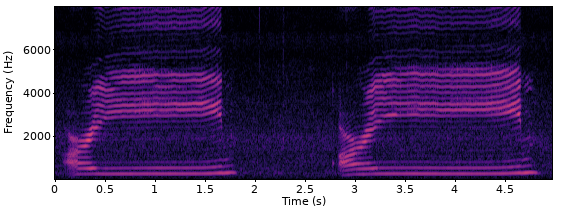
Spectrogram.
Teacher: जो हमारा हमारा हलक है उसके दरमियान वाले हिस्से से हम इसको अदा करते हैं। इसीलिए तो हम जो है वो इसको हल्की लेटर में काउंट करते हैं कि यह खकी लेटर है क्योंकि हम इसको हलक से अदा करते हैं।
